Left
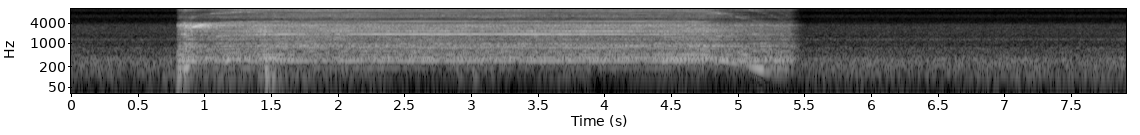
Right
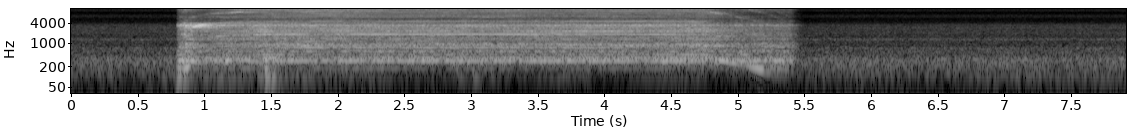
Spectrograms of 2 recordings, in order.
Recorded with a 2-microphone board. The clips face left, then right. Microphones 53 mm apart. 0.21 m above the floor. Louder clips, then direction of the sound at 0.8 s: Even; centre (ahead or behind).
